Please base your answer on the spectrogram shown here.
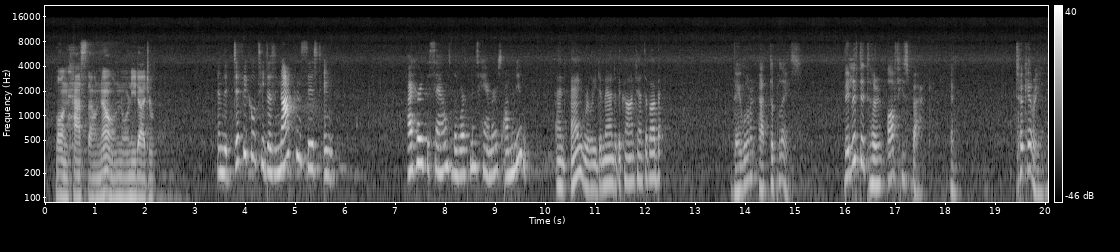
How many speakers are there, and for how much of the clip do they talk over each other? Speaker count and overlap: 5, no overlap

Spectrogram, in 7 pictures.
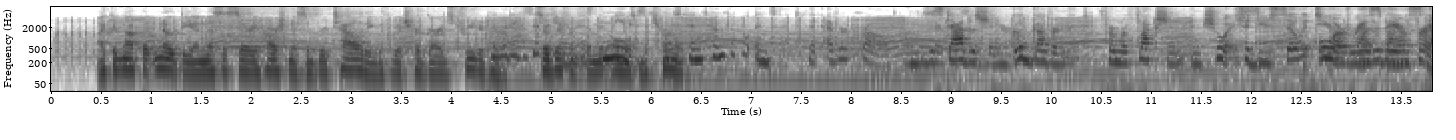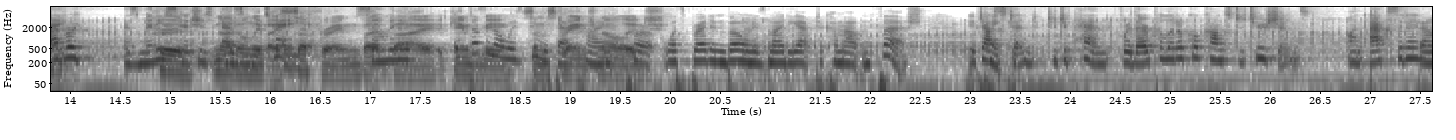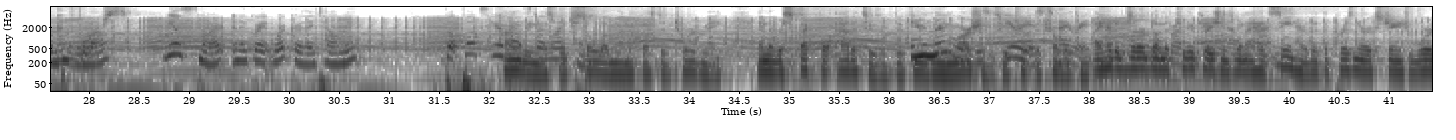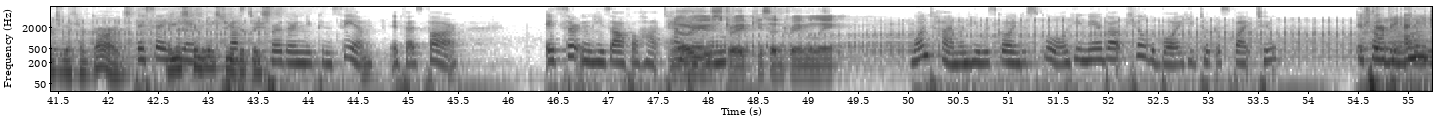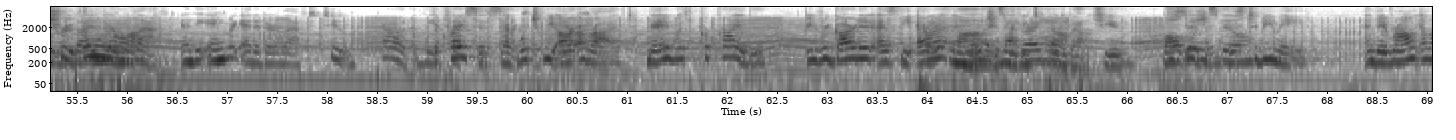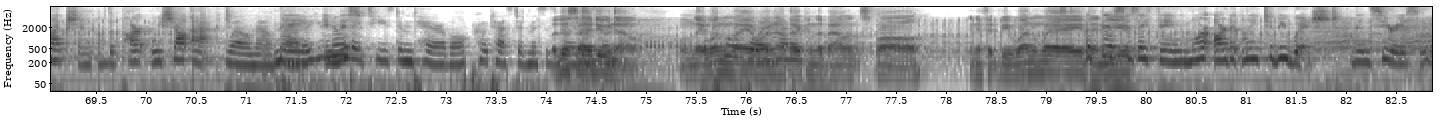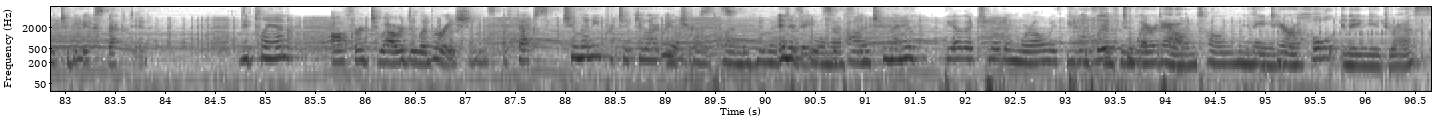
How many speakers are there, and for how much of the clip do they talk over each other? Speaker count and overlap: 6, about 37%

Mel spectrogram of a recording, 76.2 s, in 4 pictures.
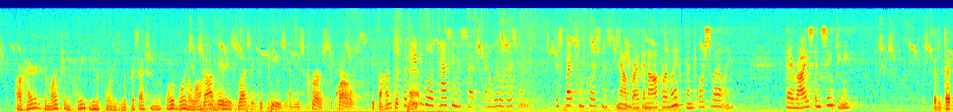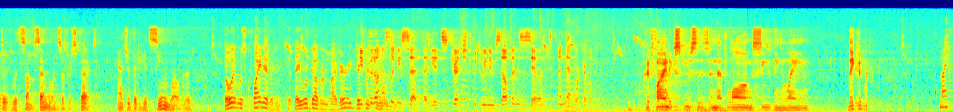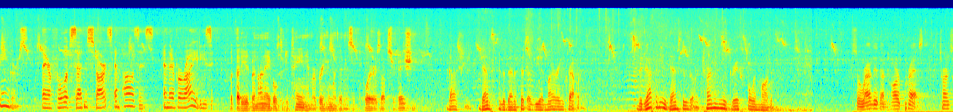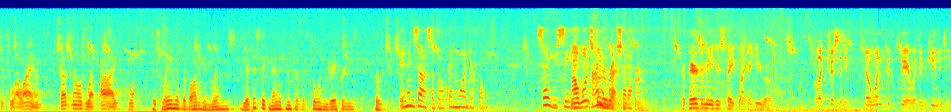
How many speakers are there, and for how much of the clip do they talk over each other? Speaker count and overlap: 8, about 5%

